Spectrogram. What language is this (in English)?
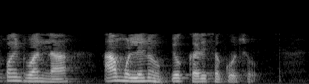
Gujarati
